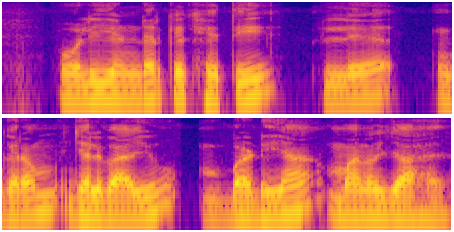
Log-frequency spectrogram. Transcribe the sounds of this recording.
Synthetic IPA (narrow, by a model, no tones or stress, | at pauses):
oːlieːɳɖəɾkekʰeːt̪i | le | ɡɾəmd͡ʒəlbaːjubəɽ̤ʱijãmaːnəld͡ʒaːɦɛ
